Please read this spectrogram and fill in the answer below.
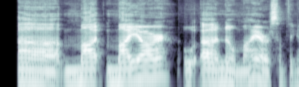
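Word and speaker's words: Magyar: always been pronouncing it magar but I think it's uh I just heard it earlier pronounced earlier today I think it's Mayar is is it's a much softer G than than I would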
